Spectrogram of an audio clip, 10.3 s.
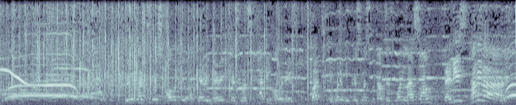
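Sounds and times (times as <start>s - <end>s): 
high whistle or whooping cry: 0.0s - 2.0s
crowd applauding and cheering: 0.0s - 6.8s, 10.1s - 10.3s
speech: 2.6s - 10.3s.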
